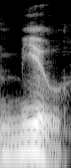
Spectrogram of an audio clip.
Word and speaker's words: mu: the greek letter mu and you you could pronounce it mu all right um and then let's i mean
